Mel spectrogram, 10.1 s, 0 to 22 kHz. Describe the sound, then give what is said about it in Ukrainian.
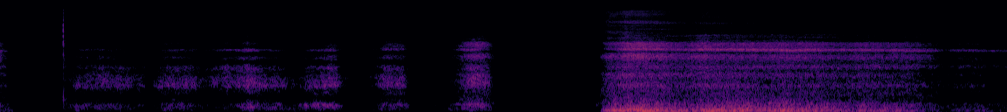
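A series of short, audible breaths, followed by a long, heavy, rushing exhale that lasts several seconds, with no talking, during a guided breathing exercise. “І давай ми доведемо це дихання, аж допоки ми не будемо вдихати до 10.”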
